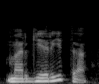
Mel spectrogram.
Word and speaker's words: margherita: Italijanski specijalitet, pizza margarita, zapravo se piše i izgovara sa e, kao margherita, što potvrđuje i poslednji pravopis.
